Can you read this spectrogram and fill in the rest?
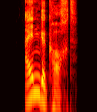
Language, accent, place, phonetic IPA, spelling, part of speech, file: German, Germany, Berlin, [ˈaɪ̯nɡəˌkɔxt], eingekocht, verb, De-eingekocht.ogg
- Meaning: past participle of einkochen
